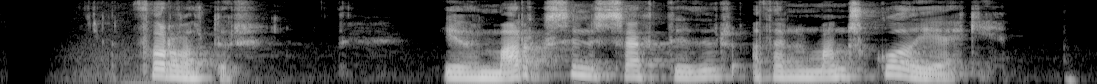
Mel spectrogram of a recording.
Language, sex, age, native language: Icelandic, female, 40-49, Icelandic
